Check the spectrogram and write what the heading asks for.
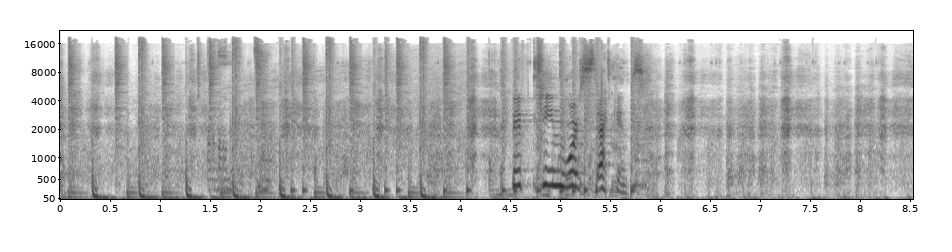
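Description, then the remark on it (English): Rapid, steady thumps of feet pounding a floor during fast knees-up in a one-minute timed workout interval, continuous, with heavy panting breaths and a brief spoken phrase over the rhythm. “You can hear my feet, yeah?”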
